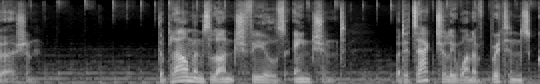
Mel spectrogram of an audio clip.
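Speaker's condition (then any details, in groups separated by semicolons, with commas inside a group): No condition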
